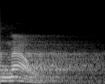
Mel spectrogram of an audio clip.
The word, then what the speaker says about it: know: Yang kelima, know dibaca now.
